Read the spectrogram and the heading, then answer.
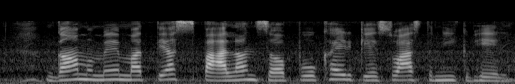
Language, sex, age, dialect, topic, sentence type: Maithili, female, 25-30, Southern/Standard, agriculture, statement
